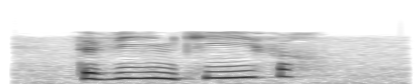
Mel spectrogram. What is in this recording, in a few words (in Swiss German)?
"winkiefer", Bas Rhin; tonnelier caviste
